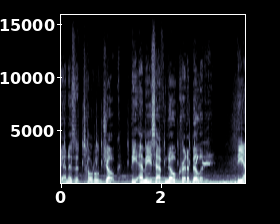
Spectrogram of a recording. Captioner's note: Twitter chime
